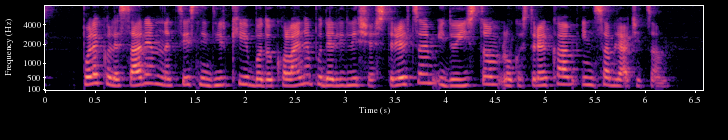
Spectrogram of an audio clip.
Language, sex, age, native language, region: Slovenian, female, 18-29, Slovenian, Drava region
